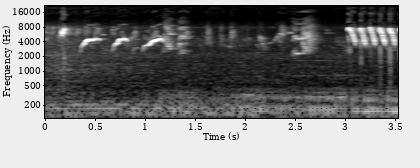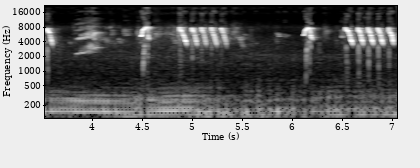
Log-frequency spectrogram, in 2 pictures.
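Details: Sunbird singing as a tutor song for other songbirds: a few rising whistled slurs open, then rapid runs of sharp, very high chirps repeated in quick clusters, over a constant low droning hum.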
